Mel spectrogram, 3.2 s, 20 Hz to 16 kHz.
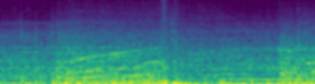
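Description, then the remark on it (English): A loud, steady electric whine rises in pitch as the central electric motor and rear suction fans of a quad-motor, 2,000-horsepower electric hypercar spin up, layered with a low mechanical rumble and whooshing air, with no talking. “You can also see the tunnels that feed the fans, and you can see the electric motor spinning up in the middle, and this is what it would sound like.”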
